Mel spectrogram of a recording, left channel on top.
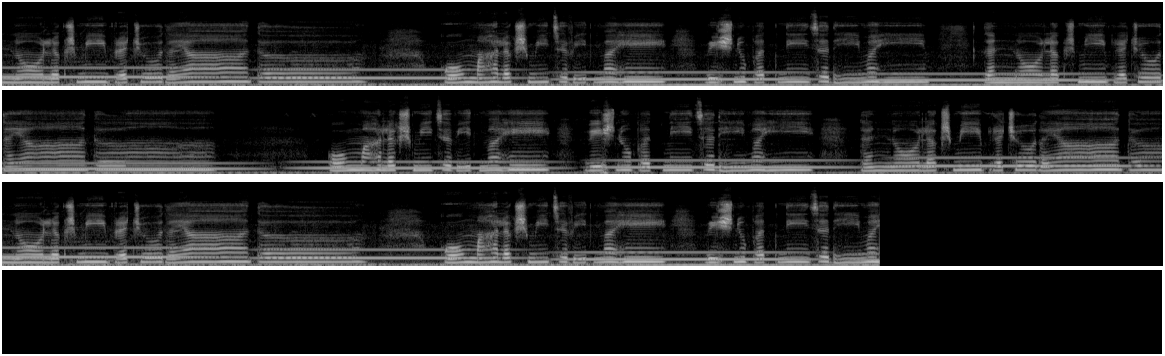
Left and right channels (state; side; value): drops out; right; at 8.8 s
